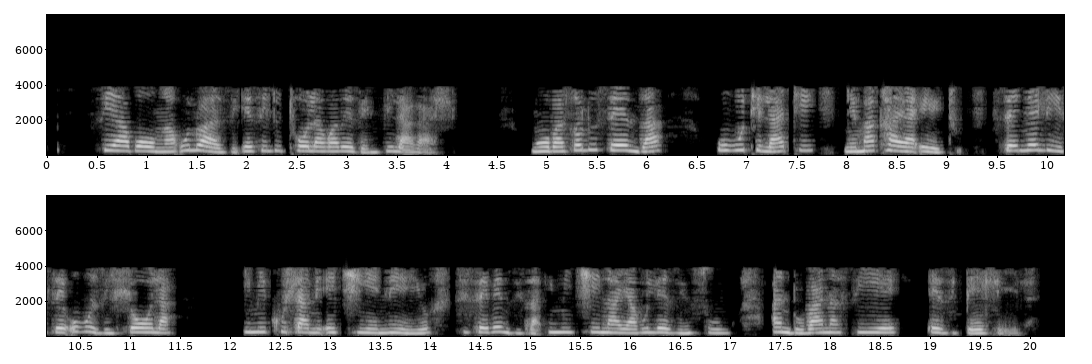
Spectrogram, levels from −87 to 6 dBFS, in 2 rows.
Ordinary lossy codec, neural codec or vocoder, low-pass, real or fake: AAC, 16 kbps; none; 7.2 kHz; real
